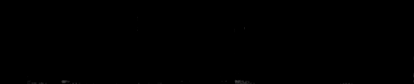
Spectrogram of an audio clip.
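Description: Near silence with a few faint, scattered clicks from typing on a computer keyboard.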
